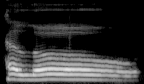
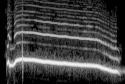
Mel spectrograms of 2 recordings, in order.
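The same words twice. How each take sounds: First: It is said in a low, deep voice. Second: It is said in a high, squeaky voice.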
